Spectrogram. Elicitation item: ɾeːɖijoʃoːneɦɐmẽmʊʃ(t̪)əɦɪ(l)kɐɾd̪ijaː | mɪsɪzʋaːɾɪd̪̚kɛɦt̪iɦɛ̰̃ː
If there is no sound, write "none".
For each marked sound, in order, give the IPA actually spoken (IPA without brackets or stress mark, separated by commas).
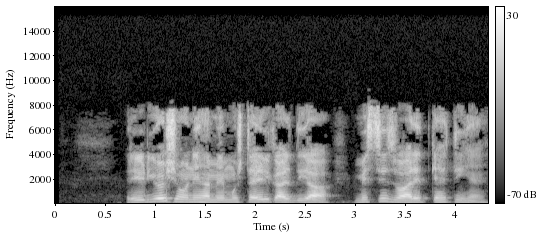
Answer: t̪, l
